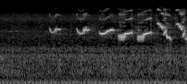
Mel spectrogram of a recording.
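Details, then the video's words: Tui-tui song of a double-collared seedeater, played with waterfall sound to teach young domestic-bred birds. After a half-second of hiss, clear whistled notes rise in pitch, repeated about every quarter second, ending in faster descending sweeps. "O Melhor ENCARTE TUI-TUI com Som de CACHOEIRA para Ensinar seu COLEIRO PARDO"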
